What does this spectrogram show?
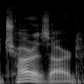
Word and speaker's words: Charizard: Um, last week a Charizard.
